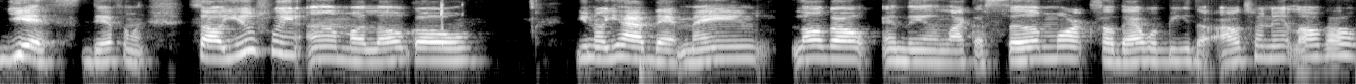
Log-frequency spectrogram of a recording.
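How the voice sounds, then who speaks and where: Speaking at a fairly slow pace with ordinary pitch variation, a woman uses a medium pitch and a plain, everyday voice. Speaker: branding and social media coach. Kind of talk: online workshop, casual teaching.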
